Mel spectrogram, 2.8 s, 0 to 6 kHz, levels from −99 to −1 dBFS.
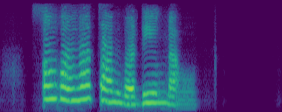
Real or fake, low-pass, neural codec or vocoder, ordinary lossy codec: fake; 5.4 kHz; codec, 16 kHz, 0.5 kbps, FreqCodec, smaller model; MP3, 48 kbps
